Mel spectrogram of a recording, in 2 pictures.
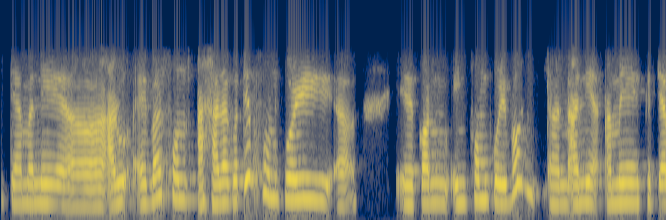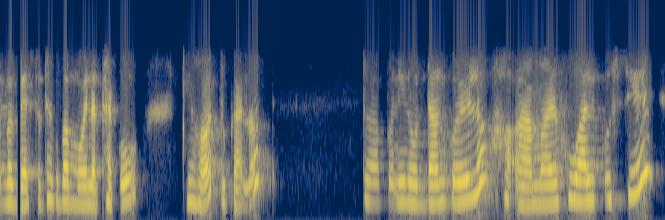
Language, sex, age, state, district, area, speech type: Assamese, female, 18-30, Assam, Kamrup Metropolitan, urban, conversation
